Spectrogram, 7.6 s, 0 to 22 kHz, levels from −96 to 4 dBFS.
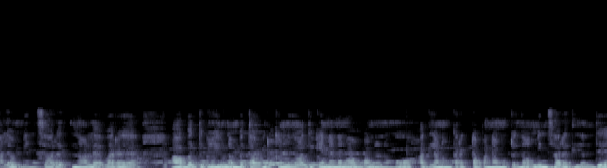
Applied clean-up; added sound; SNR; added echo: classical method WPE with log-MMSE.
